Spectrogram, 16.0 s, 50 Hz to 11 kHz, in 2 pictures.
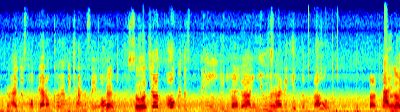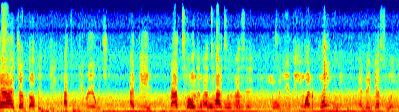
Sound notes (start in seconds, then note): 7.4 radio chatter; 11.4 radio chatter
